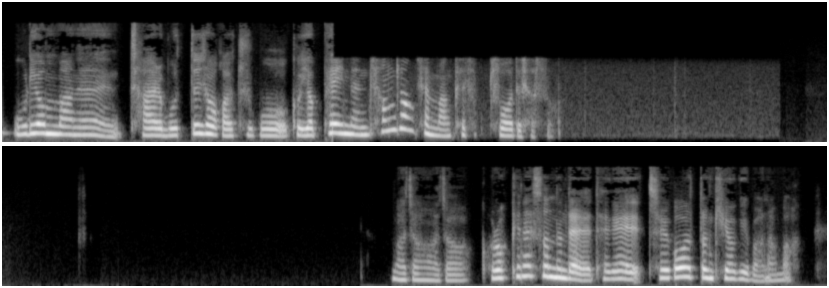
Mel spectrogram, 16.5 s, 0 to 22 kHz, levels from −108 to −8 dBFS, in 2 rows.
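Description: Speech clip in which the input likely switched to a poorer device from 3.30 to 7.77 s, with no gap at either change. In that stretch nothing reaches above 4.1 kHz, so the sound turns dull and boxy, with unchanged loudness and a faint new noise floor roughly 40 dB down.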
